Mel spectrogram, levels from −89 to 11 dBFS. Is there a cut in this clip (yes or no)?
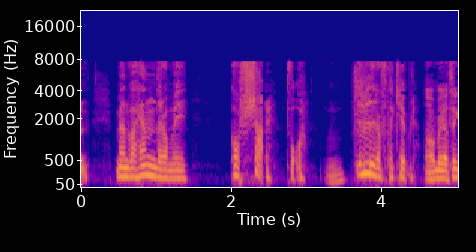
no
